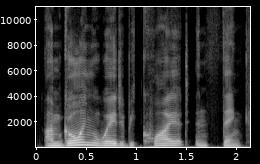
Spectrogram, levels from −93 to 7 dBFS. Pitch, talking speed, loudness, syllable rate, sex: 150 Hz, 225 wpm, -18 LUFS, 4.6 syllables/s, male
